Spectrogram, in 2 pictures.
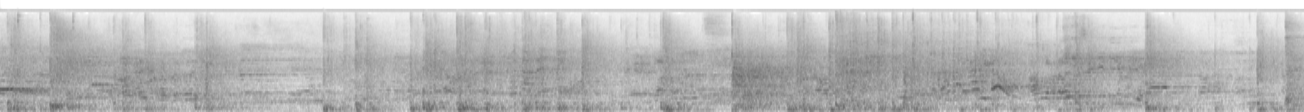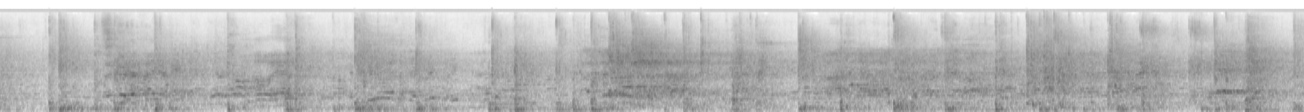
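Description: Many voices chattering in a large sports hall, with repeated thuds of balls being kicked and bouncing on the court floor.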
